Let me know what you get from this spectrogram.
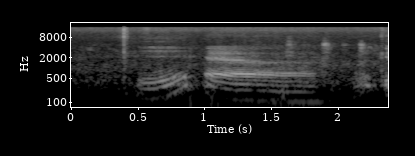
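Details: Nine-week-old Belgian Malinois puppy, woken from sleep, greets its owner at the door after work: two high, wavering whining cries, the second longer and drawn out, with soft human voice around them indoors.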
